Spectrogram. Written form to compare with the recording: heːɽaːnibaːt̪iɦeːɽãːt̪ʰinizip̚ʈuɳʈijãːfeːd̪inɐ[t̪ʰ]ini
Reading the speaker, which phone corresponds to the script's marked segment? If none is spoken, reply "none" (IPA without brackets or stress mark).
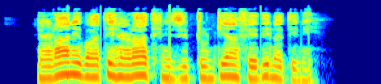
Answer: t̪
